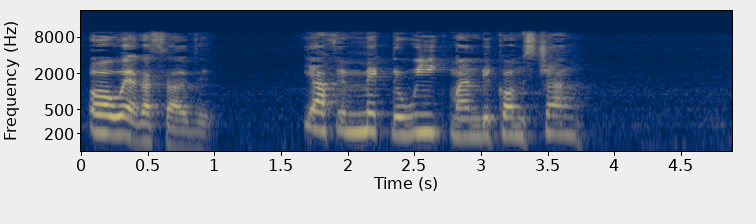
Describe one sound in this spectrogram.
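A man speaks casually and close to a microphone.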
